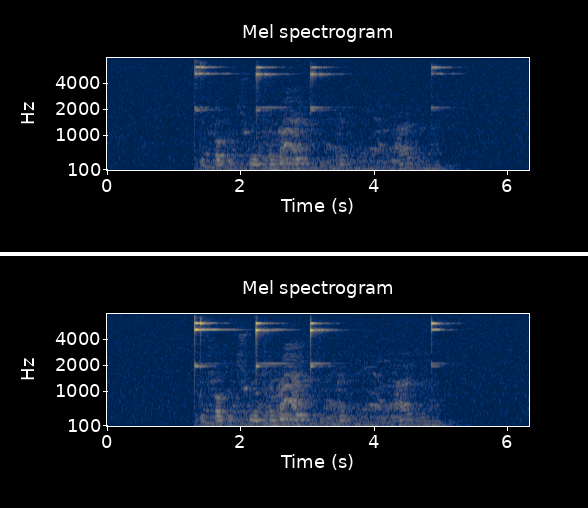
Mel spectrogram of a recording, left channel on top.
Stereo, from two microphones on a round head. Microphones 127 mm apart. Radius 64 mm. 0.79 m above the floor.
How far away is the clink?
About 1.0 m.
